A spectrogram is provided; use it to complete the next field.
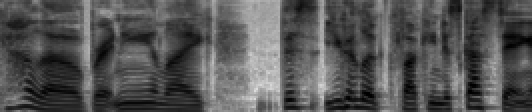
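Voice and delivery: put-on girl robot voice. Retelling a TV show where a girl robot scans someone: girl robot voice. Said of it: "a girl robot".

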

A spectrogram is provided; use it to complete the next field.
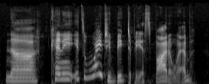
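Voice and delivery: plain reading voice

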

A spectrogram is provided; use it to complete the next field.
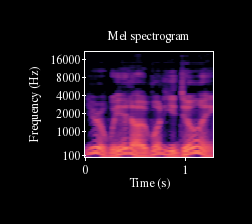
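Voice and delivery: put-on American accent, blunt, high and loud. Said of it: "She's American".

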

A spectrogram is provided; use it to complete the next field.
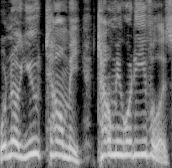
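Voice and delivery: very high, stuttering, stammering voice tripping over words. Retelling how a heckler answered a question: imitating someone stuttering. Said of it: "he was stuttering".

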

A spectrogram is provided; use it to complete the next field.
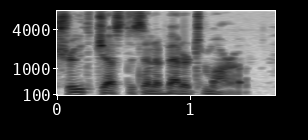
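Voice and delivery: ordinary talk

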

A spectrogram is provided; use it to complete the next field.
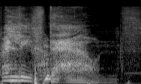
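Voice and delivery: airy, breathy voice, words breathed out. Trying a voice after being told it sounds like Mister Burns. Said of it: "gives me big Mister Burns vibes".

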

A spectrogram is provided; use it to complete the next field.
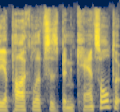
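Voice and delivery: normal talking voice

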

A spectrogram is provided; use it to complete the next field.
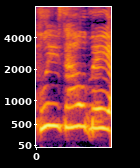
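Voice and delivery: put-on, very high, shrieking drunken yell. Retelling asking the hotel concierge for help: imitating her own drunk yelling. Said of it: "I'm, like, yelling".

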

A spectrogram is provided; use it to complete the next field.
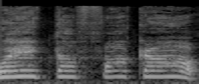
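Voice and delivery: very high, very slow, drawn-out shout. Retelling trying to wake a sleeping passenger: imitating someone yelling. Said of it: "I was yelling at this guy".

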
